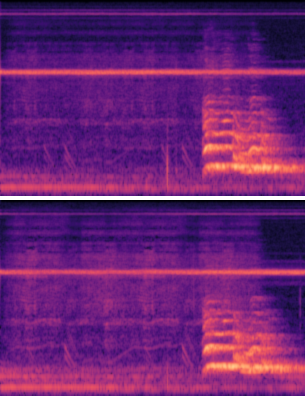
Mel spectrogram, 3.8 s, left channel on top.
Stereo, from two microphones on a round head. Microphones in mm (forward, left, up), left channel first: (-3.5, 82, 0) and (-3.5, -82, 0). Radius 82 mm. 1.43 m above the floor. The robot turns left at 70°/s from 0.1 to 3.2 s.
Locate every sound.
0.0 s an insect: 155° left, 2.5 m; by 3.8 s 60° right, 2.5 m
2.5 s a dog barking: 165° left, 2.5 m; by 3.5 s 120° left, 2.5 m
